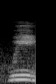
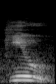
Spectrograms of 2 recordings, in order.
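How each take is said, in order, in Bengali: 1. এটি দুটি সিলেবলে বলা হয়, koo-ee। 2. এটি একটি সিলেবলে বলা হয়, kyoo। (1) "এটা কুই না।" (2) "এটা হবে কিউ"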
